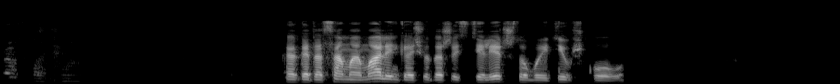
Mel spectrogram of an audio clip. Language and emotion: Russian, neutral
